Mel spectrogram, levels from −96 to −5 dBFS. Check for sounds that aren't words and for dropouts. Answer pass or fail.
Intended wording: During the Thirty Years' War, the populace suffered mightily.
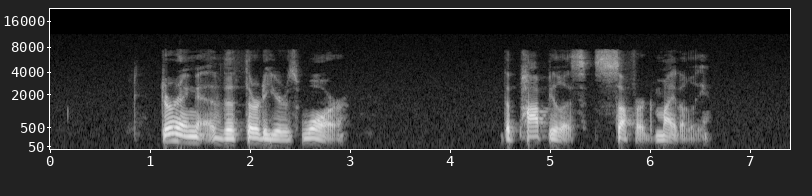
pass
